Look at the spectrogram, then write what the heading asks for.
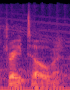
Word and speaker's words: Drathoven: That's DRATHOVEN. Pronounced like Beethoven, but it's Dre Tobin.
